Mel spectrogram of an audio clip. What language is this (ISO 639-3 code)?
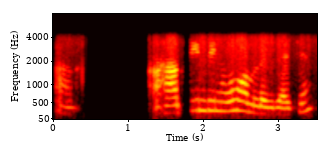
mai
